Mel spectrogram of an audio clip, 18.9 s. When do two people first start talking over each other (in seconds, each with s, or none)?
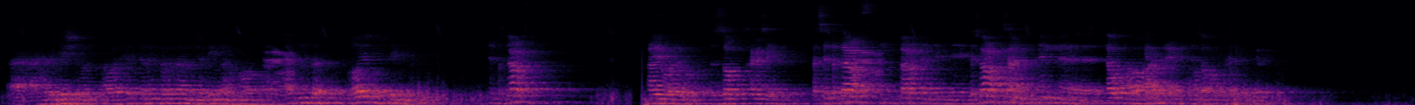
15.0 s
